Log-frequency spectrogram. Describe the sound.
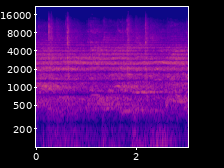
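A basketball is dribbled across midcourt in a girls' high school tournament game, with a few sharp bounces standing out over continuous crowd noise in the gym.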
